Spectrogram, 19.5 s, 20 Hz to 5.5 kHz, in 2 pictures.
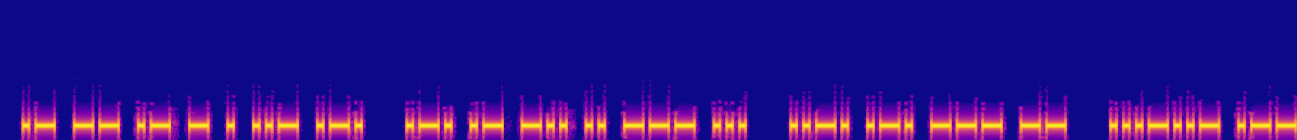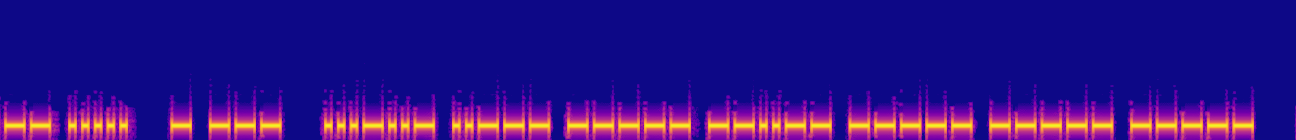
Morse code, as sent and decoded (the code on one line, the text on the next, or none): .- -- .- - . ..- .-. / .-. .- -.. .. --- ... / ..-. .-. --- -- / ...-..- .---- ..... / - --- / ...-..- ..--- ----- --..-- ----- ----- -----
AMATEUR RADIOS FROM $15 TO $20,000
